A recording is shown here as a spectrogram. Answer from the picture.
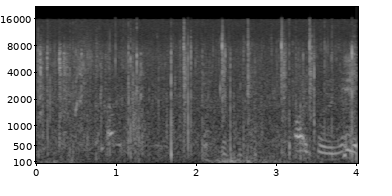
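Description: Irregular sharp taps and clicks, several a second, with a man's voice murmuring briefly near the end.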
